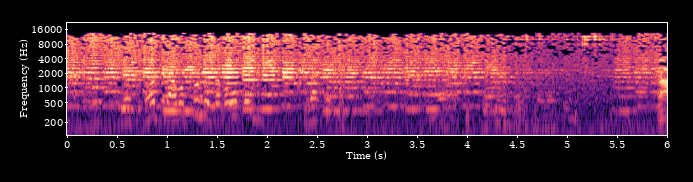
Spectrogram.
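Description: Men's raised voices during a scuffle as a man is forced into a car, over a low steady rumble.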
